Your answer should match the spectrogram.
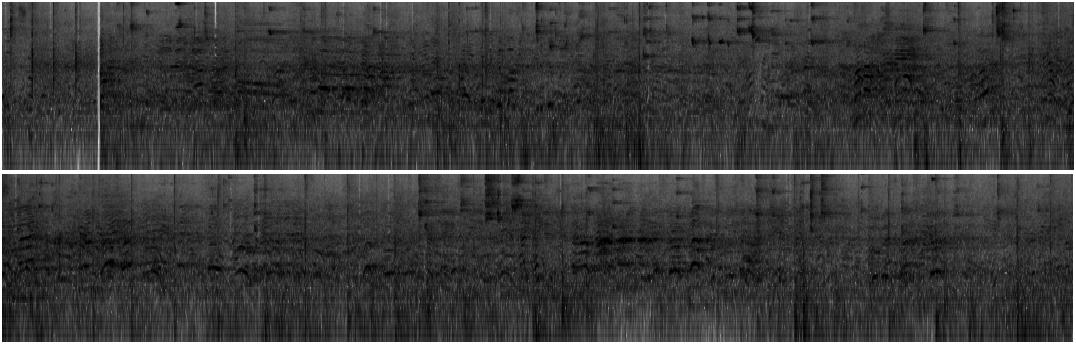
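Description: Basketball game sound in a gymnasium: a basketball being dribbled on the hardwood court, with a steady babble of crowd and player voices echoing in the hall.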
